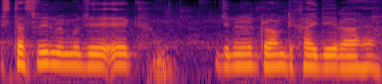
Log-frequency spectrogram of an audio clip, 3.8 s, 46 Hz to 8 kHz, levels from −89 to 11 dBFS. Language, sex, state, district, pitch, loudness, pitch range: Hindi, male, Arunachal Pradesh, Papum Pare, 145 Hz, -18 LUFS, 140-150 Hz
